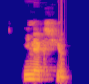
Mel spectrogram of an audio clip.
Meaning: inactivity
- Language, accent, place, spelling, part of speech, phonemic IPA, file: French, France, Lyon, inaction, noun, /i.nak.sjɔ̃/, LL-Q150 (fra)-inaction.wav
